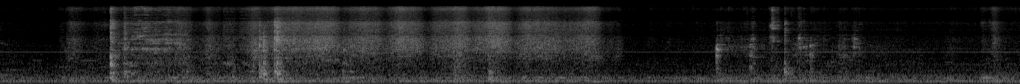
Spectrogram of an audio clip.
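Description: Flat metal spatula scraping and rubbing across a griddle pan (tawa) around a frying onion paratha: a steady scrape for about five seconds starting about a second in, then a few short scrapes and taps.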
